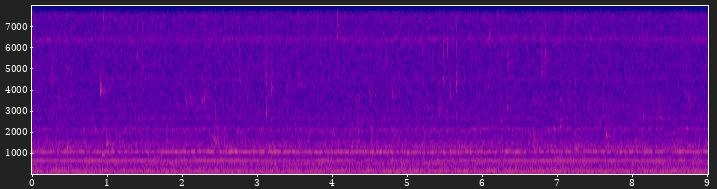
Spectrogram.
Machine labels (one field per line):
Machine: pump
